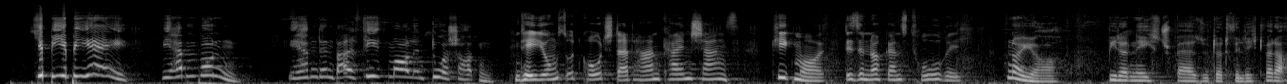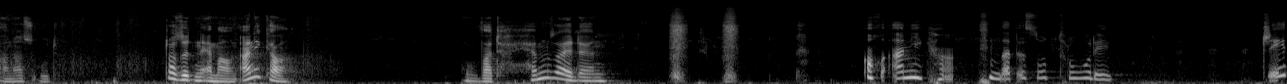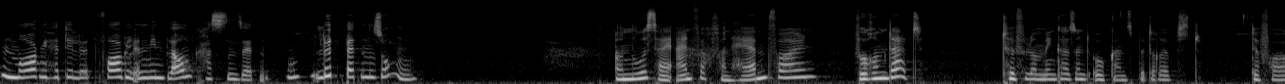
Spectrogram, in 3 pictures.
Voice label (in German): Dialog, niederdeutsch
